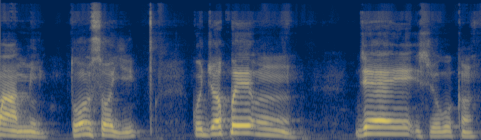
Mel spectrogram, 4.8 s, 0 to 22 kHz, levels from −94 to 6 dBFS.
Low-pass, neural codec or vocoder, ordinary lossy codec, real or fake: 19.8 kHz; none; none; real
